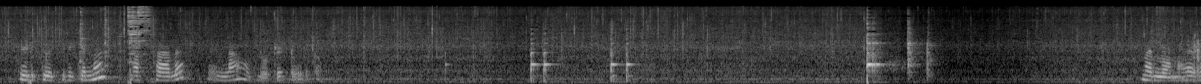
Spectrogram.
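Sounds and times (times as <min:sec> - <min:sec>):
onions sizzling in oil: 0:00.0 - 0:12.0
spoon knocking against pot: 0:05.3 - 0:06.5, 0:08.7 - 0:09.4.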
